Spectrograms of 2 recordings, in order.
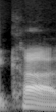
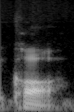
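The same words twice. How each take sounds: First: "ka" for car, open vowel, r dropped; Boston car. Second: "car" low and soft with a rounded vowel; New York car. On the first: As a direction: quietly show Boston's "ka" without the r. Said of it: "they say". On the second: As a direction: say "car" as a New Yorker, quietly. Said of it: "we got the". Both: Shown as a demonstration.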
